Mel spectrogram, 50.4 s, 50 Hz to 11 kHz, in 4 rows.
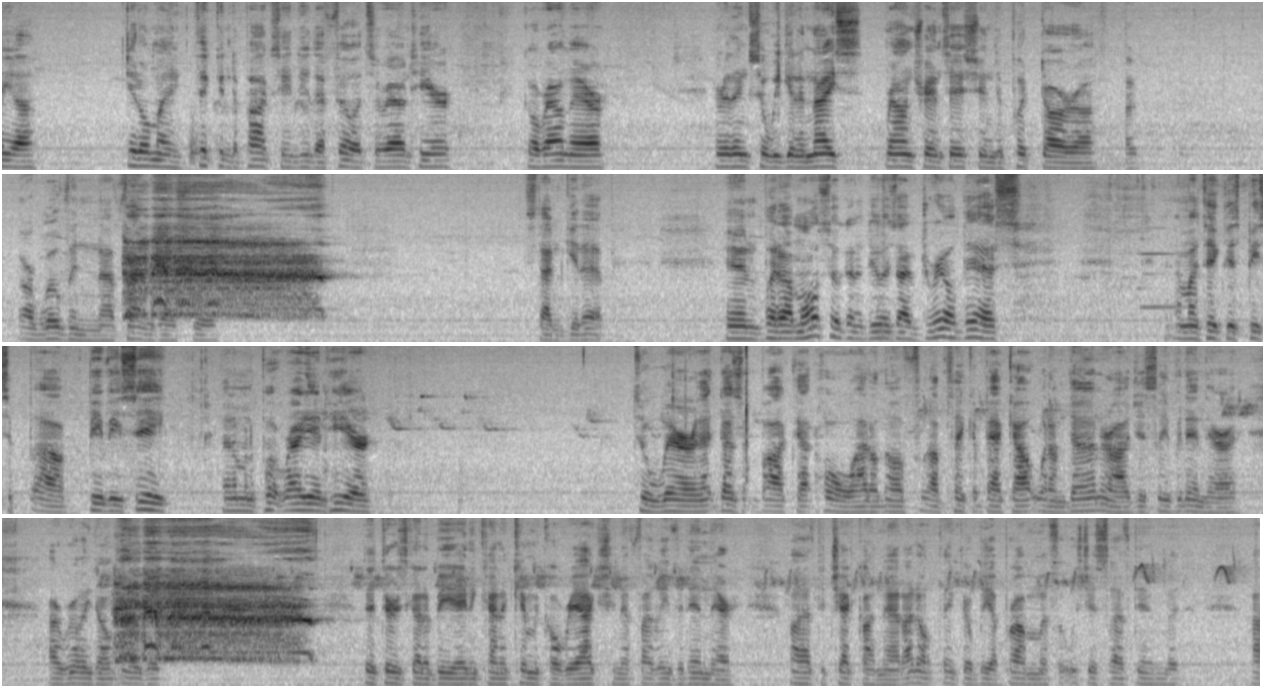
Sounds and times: Speech: 0:00.0 - 0:00.4, 0:01.2 - 0:04.5, 0:05.2 - 0:06.1, 0:07.2 - 0:11.4, 0:12.8 - 0:14.8, 0:17.9 - 0:18.7, 0:19.8 - 0:22.9, 0:24.2 - 0:29.0, 0:31.6 - 0:37.7, 0:38.3 - 0:39.5, 0:41.5 - 0:49.6.

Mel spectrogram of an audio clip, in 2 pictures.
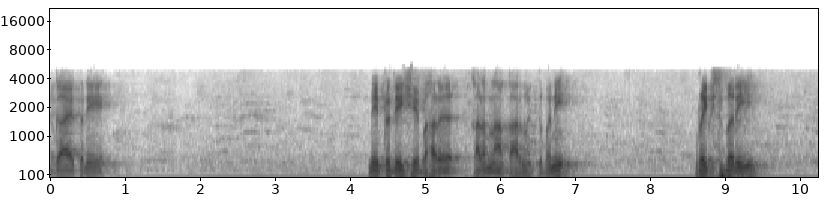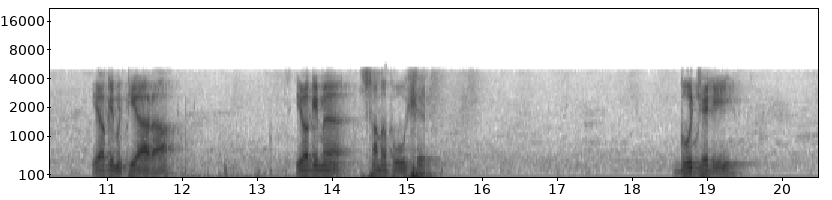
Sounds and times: Male speech, man speaking: 0:00.0 - 0:00.9, 0:04.3 - 0:07.1, 0:08.6 - 0:09.6, 0:10.8 - 0:12.0, 0:13.5 - 0:15.6, 0:18.6 - 0:19.6.

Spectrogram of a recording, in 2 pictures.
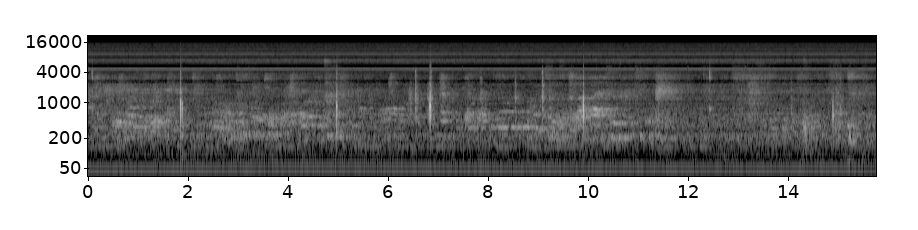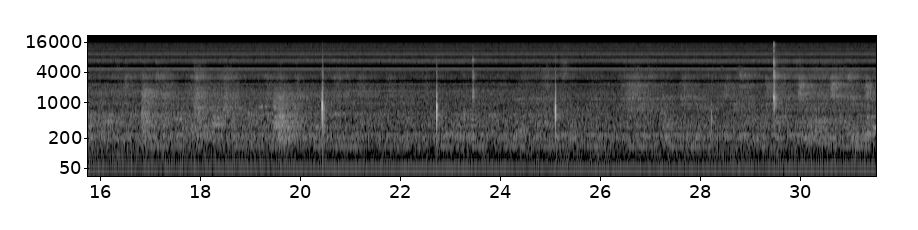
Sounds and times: Speech: 0:00.0 - 0:21.0, 0:28.6 - 0:31.5.

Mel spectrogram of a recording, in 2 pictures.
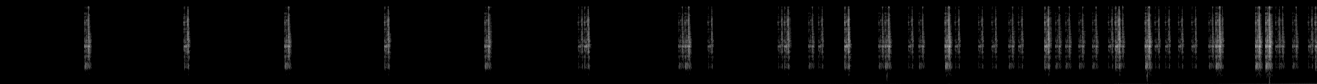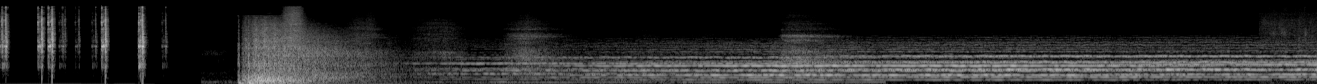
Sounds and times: Music: 0:17.3 - 0:26.3.

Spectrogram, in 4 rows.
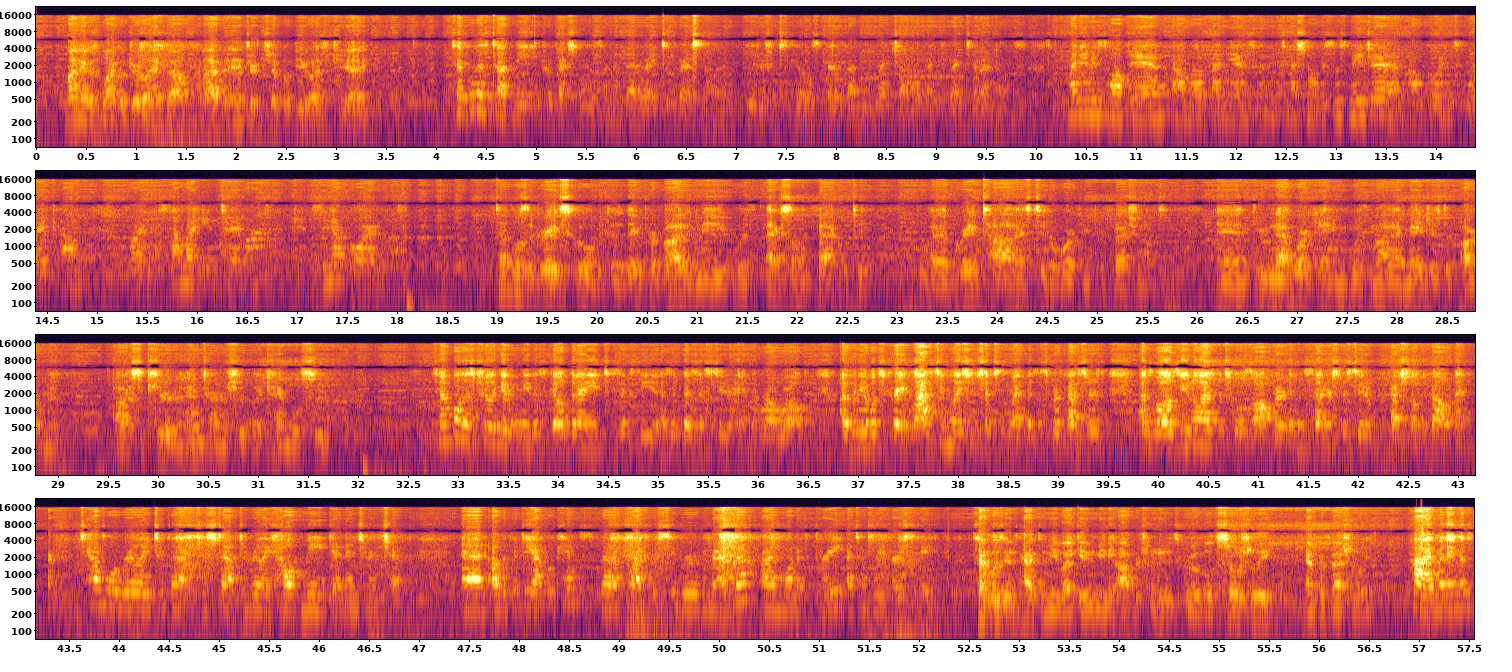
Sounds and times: Music: 0:00.0 - 0:57.5
Speech: 0:00.3 - 0:03.4, 0:04.2 - 0:18.0, 0:19.0 - 0:31.8, 0:32.8 - 0:57.5.

